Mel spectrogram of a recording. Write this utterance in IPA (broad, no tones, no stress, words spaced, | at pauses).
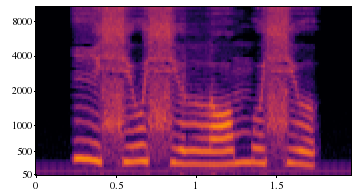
i sʲu sʲʊlːɔmu sʲʊ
